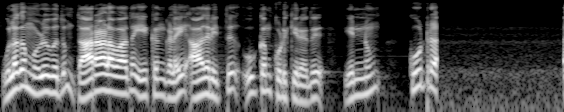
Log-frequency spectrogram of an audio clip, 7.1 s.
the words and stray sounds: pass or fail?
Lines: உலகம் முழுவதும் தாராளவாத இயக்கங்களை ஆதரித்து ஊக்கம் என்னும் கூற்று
fail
